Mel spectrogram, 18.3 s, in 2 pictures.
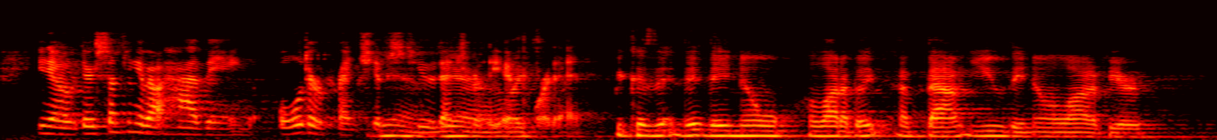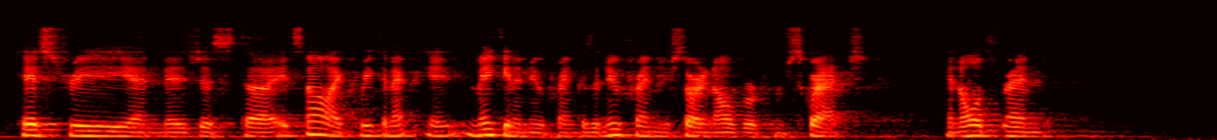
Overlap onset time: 2.8 s

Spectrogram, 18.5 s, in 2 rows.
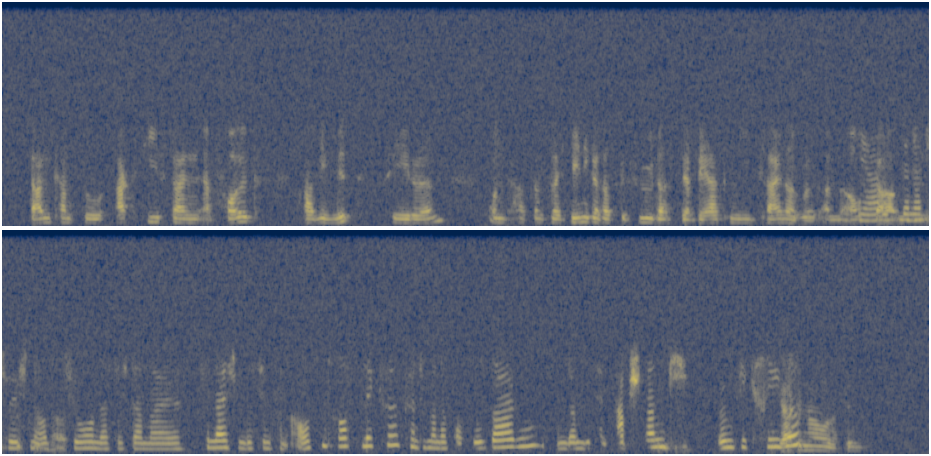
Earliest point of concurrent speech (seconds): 8.5 s

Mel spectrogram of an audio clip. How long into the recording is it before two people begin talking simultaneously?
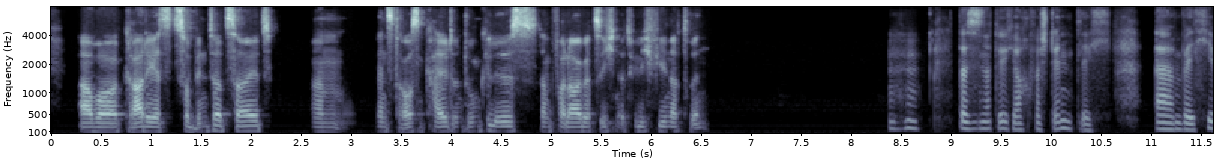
none

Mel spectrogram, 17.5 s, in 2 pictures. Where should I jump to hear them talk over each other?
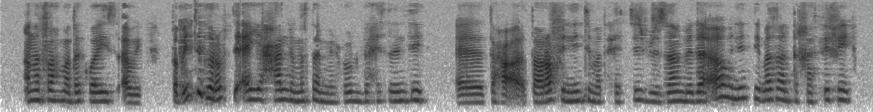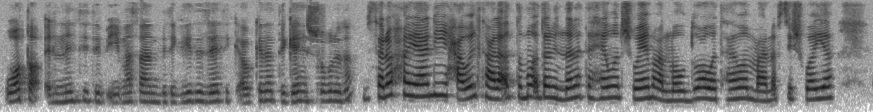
none

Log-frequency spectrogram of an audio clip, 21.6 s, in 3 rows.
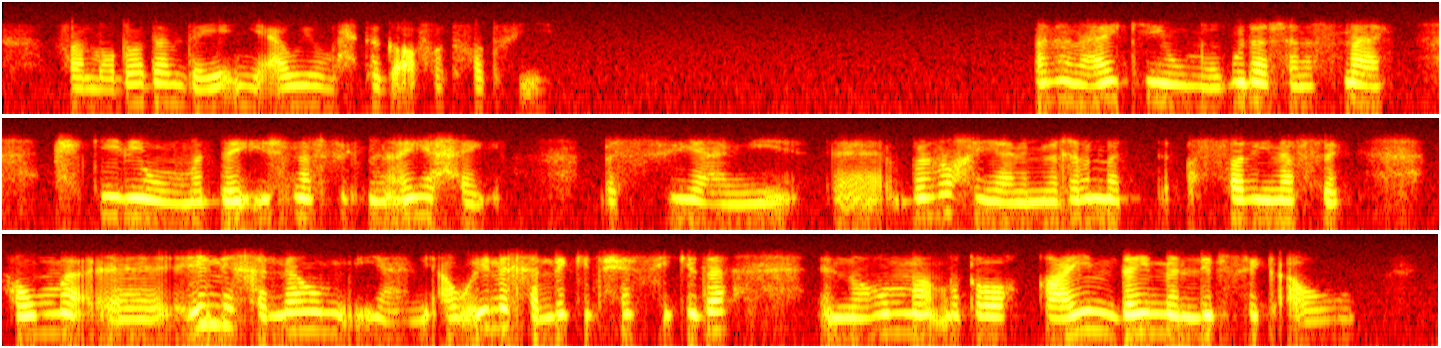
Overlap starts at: none

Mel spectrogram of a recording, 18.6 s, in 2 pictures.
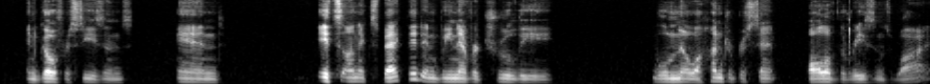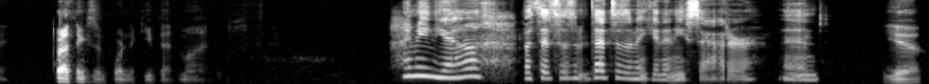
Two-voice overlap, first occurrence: none

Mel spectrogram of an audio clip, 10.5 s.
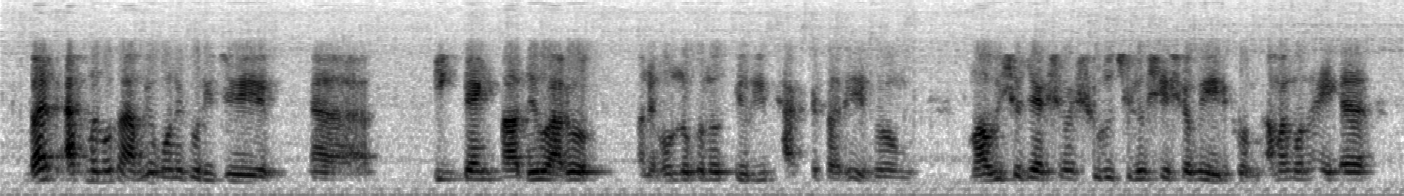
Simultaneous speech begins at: none

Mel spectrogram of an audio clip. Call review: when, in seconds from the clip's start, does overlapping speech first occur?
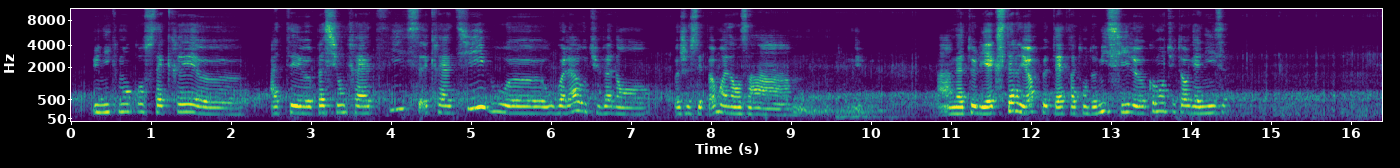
none

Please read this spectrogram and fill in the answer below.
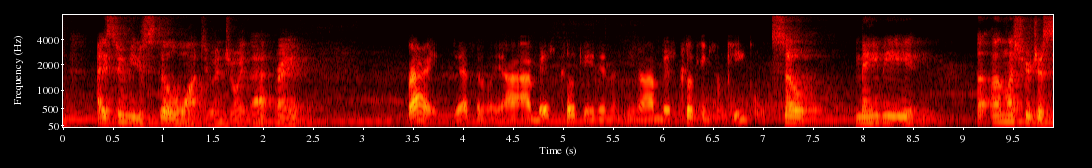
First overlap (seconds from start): none

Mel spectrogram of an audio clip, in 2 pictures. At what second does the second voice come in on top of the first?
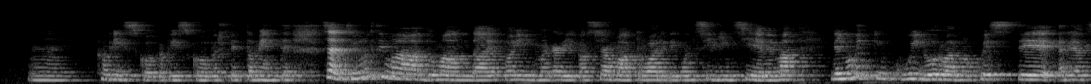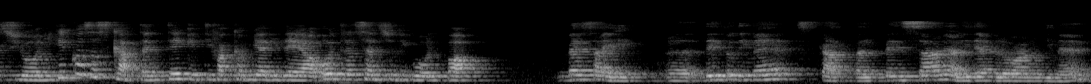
none

